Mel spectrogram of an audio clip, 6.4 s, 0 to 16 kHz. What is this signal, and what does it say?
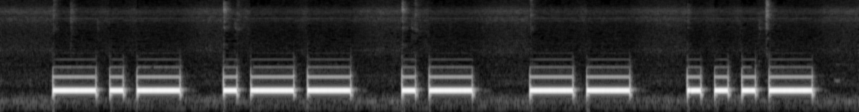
Morse code, heard as a keyed tone, about 12 wpm, 600 Hz. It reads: KWAMV
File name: 7 Lezione cw 1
